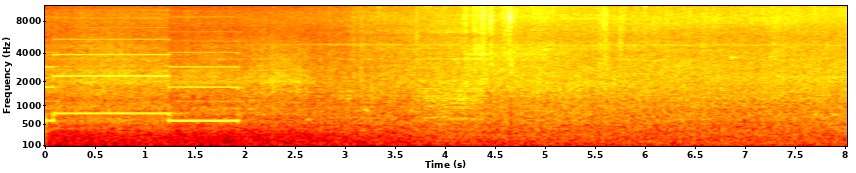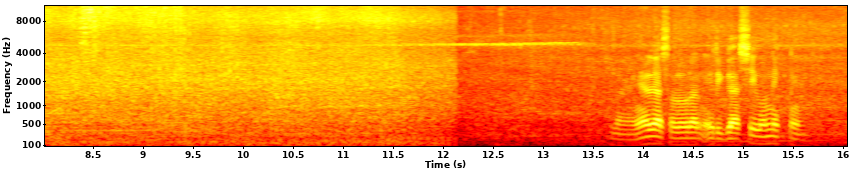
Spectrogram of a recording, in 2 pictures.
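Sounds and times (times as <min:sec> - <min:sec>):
train wheels rumbling on rails: 0:02.0 - 0:12.1.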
